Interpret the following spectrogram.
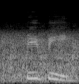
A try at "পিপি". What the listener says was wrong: হ্যাঁ ওরম ঠোঁট ঢোকালে চলবে না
